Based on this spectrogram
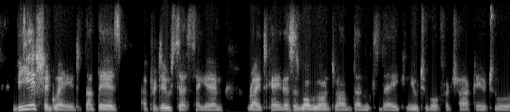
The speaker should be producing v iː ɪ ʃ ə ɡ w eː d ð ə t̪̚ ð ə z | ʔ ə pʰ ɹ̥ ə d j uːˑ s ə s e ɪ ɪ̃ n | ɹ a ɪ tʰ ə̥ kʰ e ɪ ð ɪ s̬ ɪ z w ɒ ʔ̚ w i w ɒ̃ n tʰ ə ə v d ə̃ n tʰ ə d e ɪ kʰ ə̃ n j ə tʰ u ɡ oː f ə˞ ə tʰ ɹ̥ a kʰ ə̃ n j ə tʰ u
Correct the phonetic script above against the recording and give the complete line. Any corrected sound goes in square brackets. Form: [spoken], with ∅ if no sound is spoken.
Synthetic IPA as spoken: v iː ɪ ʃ ə ɡ w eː d ð ə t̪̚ ð ə z | ʔ ə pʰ ɹ̥ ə d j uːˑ s ə s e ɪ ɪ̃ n | ɹ a ɪ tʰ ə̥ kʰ e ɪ ð ɪ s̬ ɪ z w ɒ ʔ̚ w i w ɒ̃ n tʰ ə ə v d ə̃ n tʰ ə d e ɪ kʰ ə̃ n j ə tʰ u ɡ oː f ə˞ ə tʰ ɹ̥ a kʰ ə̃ n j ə tʰ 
